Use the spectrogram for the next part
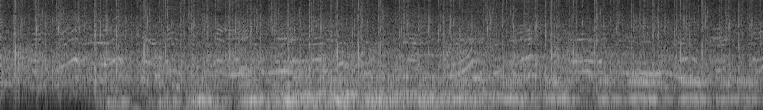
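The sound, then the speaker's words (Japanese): An audience at a stage show cheers and applauds in a dense, steady wash of clapping and raised voices that holds at an even loudness for about four seconds. “ああ皆さん、こんなもったいないばかりの歓声と拍手を送ってくださって本当に本当にありがとうございます。”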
